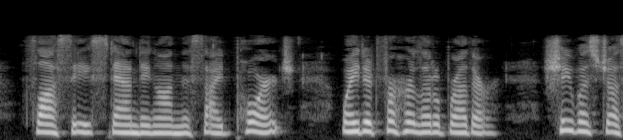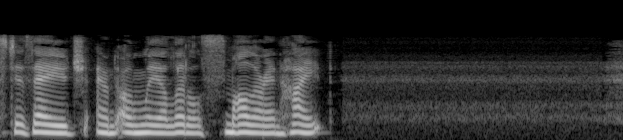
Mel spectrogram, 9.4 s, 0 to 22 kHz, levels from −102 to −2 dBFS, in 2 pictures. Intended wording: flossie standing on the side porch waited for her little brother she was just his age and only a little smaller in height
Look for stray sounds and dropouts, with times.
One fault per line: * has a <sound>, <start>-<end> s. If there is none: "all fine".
all fine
